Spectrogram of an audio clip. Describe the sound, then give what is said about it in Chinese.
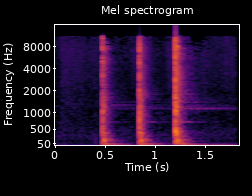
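A dog knocks on the very large gate of Demon Island (Onigashima): three loud, sharp knocks, evenly spaced with a short pause between each, every hit landing with a deep, resonant thud that lingers briefly. “狗上前敲了敲门”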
